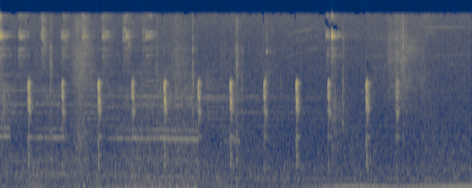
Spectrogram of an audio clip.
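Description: A turn signal ticks rapidly and evenly.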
